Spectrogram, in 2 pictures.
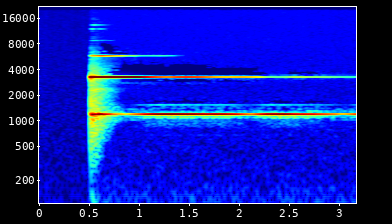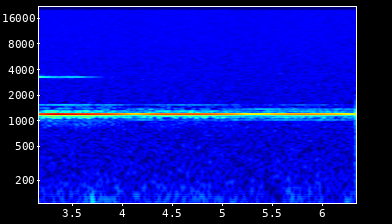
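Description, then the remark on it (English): A single meditation bell is struck once to start a meditation practice, a bright ringing tone that lingers and slowly fades, with a gentle wavering shimmer, over an otherwise silent background. “Okay, we'll ring the bell to start our practice.”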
